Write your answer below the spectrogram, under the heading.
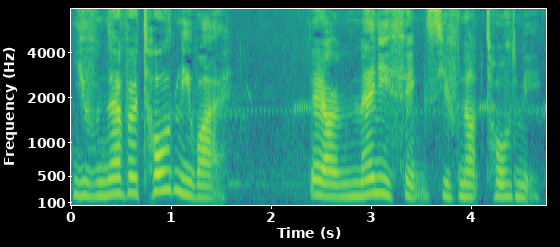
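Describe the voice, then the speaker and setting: A young woman shinobi played by an actress in a dramatic video game. She sounds earnest and dutiful, with a medium-pitched voice and a reserved daughterly manner. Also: a little slow, a little mellow, close to an everyday voice.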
